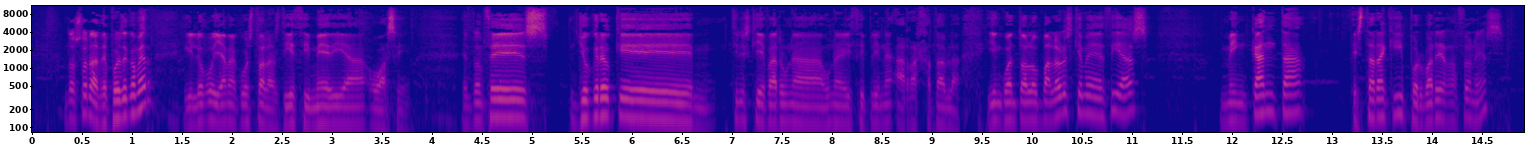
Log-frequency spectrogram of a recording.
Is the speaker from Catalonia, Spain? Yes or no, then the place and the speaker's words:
yes; Barcelona, Catalonia, Spain; Yo soy de Barcelona.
